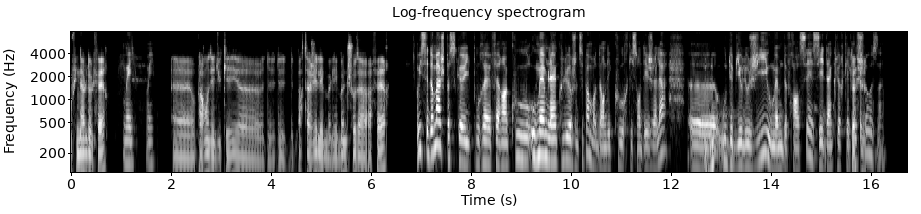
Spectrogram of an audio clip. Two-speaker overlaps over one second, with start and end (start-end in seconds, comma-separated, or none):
none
